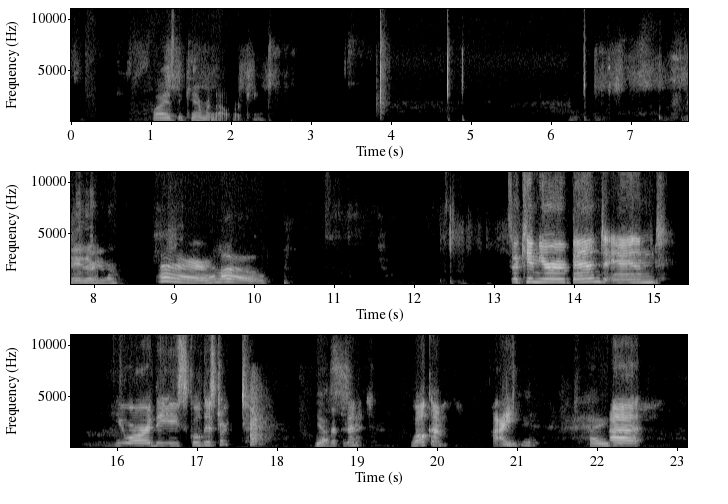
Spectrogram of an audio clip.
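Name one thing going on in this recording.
A woman speaks calmly over an online call, with short pauses.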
